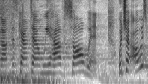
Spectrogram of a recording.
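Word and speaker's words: Samhain: Starting off this countdown, we have Sawin, which I always pronounced as Sam Hayne, but apparently it's Sawin.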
